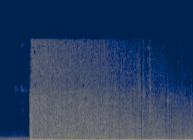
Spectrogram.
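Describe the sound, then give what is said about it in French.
A huge explosion shakes a building: after a brief quiet hum, a sudden loud blast breaks in and carries on as a sustained, deep roaring rumble that stays strong to the end. “une gigantesque explosion ébranle le bâtiment, commence à se déclencher une sirène.”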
